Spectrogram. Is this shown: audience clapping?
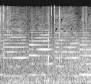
no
